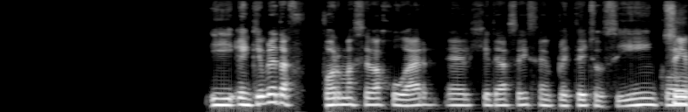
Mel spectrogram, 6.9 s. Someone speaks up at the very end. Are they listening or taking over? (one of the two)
taking over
